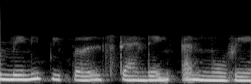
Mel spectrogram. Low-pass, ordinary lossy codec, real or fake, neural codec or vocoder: 7.2 kHz; AAC, 16 kbps; fake; codec, 24 kHz, 6 kbps, HILCodec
